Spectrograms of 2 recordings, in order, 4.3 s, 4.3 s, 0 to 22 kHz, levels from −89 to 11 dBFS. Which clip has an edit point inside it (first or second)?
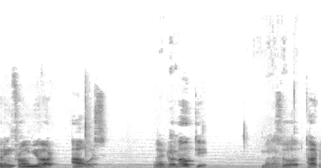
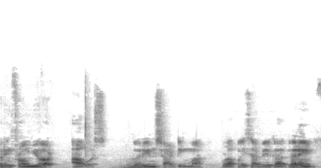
second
